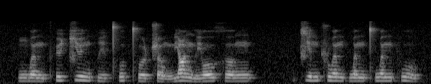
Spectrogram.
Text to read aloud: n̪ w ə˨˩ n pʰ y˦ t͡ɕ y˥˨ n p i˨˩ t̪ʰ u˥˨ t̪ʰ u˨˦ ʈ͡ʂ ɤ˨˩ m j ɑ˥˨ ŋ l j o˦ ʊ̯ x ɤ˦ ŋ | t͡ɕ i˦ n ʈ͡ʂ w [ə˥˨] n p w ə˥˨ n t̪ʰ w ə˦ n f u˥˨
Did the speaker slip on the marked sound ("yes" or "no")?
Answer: no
